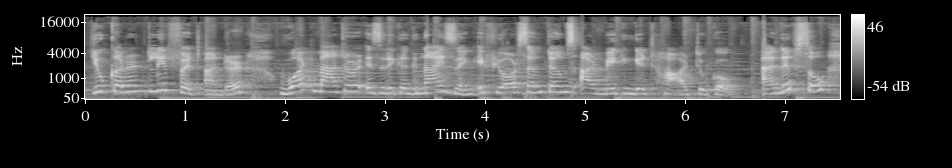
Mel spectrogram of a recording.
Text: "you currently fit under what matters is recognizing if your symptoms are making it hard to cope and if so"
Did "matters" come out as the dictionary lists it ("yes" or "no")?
no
